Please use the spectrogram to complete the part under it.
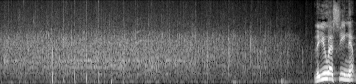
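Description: An audience applauds and the applause fades away.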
